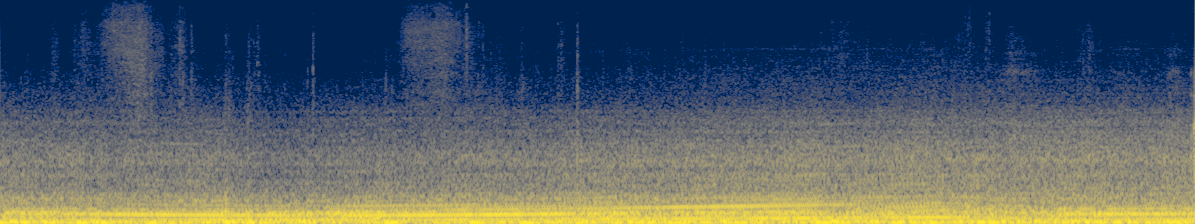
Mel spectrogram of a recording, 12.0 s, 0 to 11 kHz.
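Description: Honda Civic Type R FL5 fitted with a modified exhaust cruising on the road, a steady low engine drone and rumble heard from inside the cabin with slight shifts in pitch as it moves, no talking.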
